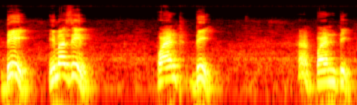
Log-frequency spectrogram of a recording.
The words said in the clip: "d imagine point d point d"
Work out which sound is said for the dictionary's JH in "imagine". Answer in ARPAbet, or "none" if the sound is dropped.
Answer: Z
